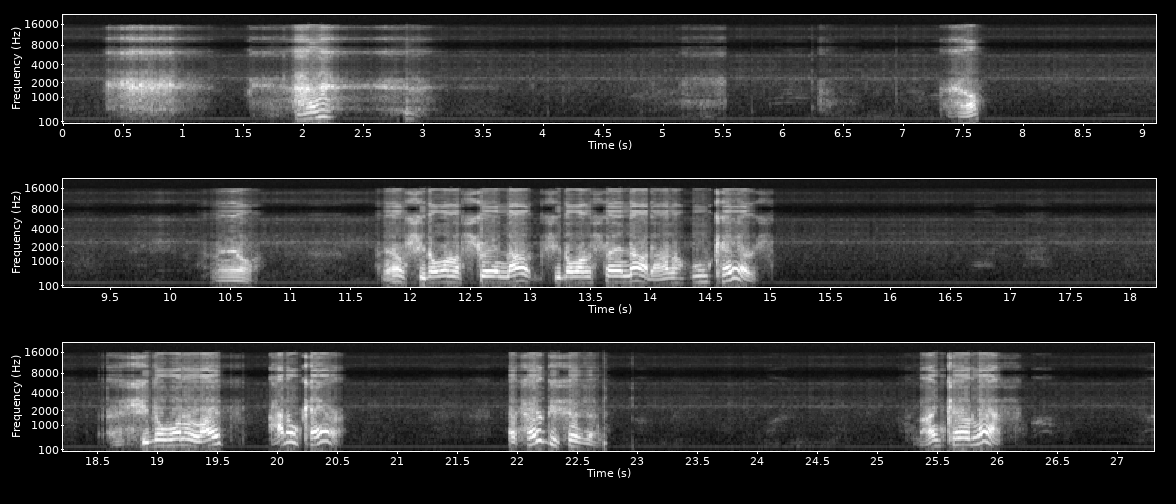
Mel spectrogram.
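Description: A woman talks over a phone line in short bursts.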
